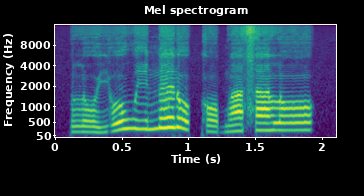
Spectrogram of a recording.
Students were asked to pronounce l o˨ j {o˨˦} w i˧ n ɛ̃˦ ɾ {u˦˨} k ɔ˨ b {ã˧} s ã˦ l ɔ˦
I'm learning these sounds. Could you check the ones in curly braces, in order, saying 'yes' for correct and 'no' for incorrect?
yes, no, yes

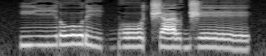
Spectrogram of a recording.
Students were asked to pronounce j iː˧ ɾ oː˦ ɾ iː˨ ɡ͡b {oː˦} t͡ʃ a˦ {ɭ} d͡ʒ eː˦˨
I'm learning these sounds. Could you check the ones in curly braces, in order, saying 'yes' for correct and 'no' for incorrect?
yes, no

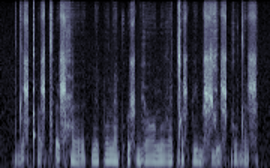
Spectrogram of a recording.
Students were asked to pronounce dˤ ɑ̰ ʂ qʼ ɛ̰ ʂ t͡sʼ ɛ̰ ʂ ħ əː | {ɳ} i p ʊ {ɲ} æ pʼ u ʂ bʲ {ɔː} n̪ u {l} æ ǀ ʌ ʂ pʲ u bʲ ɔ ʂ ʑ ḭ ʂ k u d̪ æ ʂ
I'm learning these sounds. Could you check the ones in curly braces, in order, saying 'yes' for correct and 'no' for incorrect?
yes, no, yes, yes

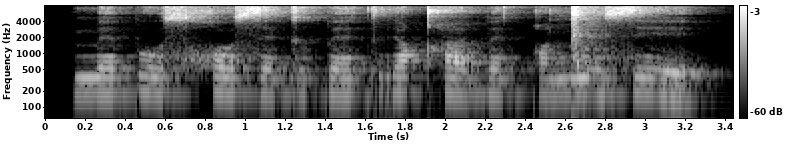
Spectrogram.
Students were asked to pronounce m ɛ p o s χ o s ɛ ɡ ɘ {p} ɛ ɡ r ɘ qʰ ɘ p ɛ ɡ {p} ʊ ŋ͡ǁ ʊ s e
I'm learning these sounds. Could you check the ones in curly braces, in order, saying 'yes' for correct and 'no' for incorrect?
yes, no

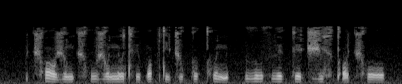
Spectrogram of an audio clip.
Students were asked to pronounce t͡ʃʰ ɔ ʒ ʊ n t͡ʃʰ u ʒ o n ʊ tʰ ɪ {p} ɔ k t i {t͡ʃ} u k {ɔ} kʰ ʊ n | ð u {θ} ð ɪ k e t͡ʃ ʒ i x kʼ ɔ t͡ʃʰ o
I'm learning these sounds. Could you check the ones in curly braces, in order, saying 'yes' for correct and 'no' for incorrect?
yes, yes, no, yes

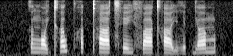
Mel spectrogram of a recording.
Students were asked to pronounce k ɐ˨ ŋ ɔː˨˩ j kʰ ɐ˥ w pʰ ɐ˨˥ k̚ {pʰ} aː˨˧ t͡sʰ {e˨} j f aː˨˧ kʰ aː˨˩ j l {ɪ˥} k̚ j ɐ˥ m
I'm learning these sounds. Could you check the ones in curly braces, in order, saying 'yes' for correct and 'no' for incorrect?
yes, yes, no

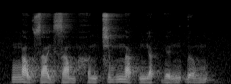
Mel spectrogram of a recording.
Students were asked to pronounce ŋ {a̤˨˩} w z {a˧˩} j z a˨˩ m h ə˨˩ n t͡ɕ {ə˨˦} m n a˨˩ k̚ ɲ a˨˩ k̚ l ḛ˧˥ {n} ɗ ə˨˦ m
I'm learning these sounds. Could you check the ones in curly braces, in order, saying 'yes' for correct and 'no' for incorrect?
no, yes, yes, no

